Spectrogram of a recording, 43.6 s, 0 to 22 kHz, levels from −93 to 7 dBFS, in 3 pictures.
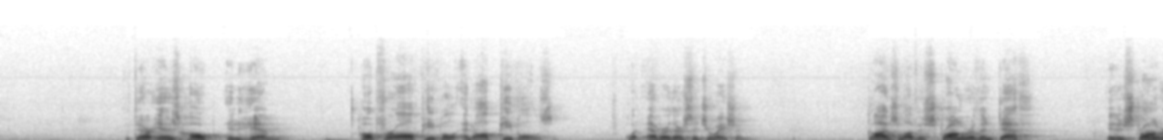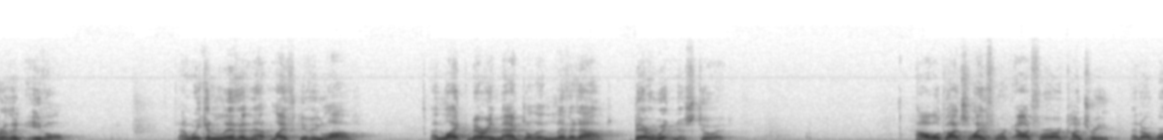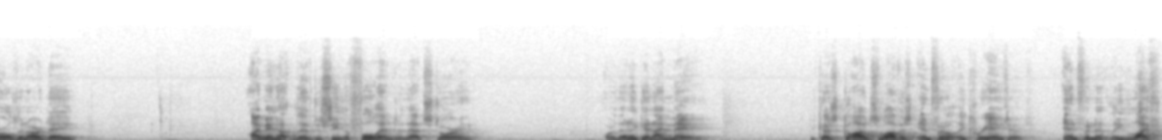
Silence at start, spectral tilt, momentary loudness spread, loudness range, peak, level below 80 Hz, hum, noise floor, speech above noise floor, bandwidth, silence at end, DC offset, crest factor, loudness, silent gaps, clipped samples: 1.6 s; -7 dB/octave; 15 LU; 7 LU; -4 dBFS; -60 dBFS; none; -58 dBFS; 35 dB; 12.5 kHz; 0 s; under 0.1%; 20 dB; -23 LUFS; none; under 0.1%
